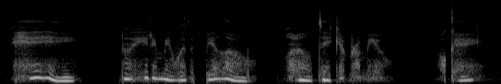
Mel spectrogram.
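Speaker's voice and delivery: sweet, goofy, playful teasing. A girlfriend talking to her partner, sweet and goofy. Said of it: "you have a sweet, goofy [girlfriend]".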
